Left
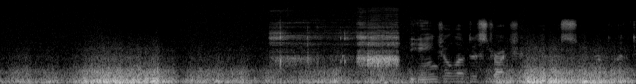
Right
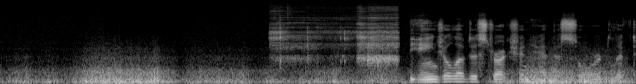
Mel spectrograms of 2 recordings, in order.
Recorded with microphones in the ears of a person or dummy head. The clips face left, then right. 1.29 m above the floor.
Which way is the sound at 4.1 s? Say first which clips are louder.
Right 19 dB; 75° right (ahead or behind).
